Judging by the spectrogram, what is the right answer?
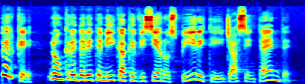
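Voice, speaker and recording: A woman's voice: medium pitch, expressive, unhurried, pitched above the performer's own voice. A woman voicing a cold, mocking woman who taunts her master in a dramatic audiobook reading. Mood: mocking, taunting. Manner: scornful, sneering.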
